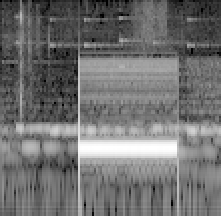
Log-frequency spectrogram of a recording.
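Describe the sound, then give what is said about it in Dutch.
A single telephone ringback tone sounds while a call is being placed, a steady beep of about one second at one constant pitch over faint music. “We gaan eens even bellen naar... Nou, laten we Dordrecht proberen, maar dat moeten ze wel opnemen.”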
